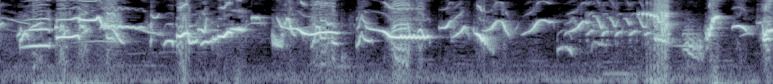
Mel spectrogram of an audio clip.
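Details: Lure song of an oriental magpie-robin, full of mimicked fills and meant to make other magpie-robins quickly agitated. A continuous, hurried jumble of whistles, chatters and scratchy notes runs without a break.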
